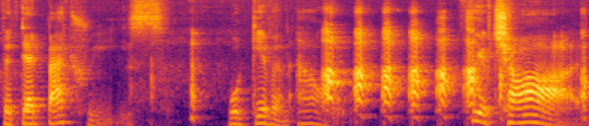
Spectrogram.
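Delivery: put-on Chinese accent. Telling a joke after being asked to do an accent: Bruce Lee accent. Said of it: "I'm trying to do like Bruce Lee".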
